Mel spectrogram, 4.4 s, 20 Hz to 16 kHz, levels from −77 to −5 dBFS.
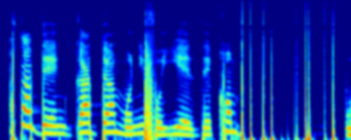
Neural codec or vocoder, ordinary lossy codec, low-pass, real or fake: none; Opus, 32 kbps; 14.4 kHz; real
